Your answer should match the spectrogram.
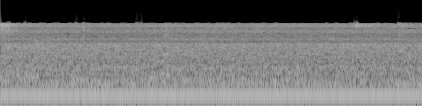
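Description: Steady electrical hum and hiss in the sound system: a loud unbroken low hum with an even hiss over it, and no change throughout.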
